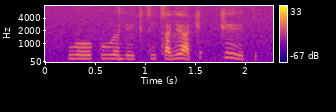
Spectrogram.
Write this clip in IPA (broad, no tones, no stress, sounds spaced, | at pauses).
w oː k uː ə̯ j eː t͡ʃ t͡s i t͡s a lʲ a t͡ʃ | t͡ʃ eː k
